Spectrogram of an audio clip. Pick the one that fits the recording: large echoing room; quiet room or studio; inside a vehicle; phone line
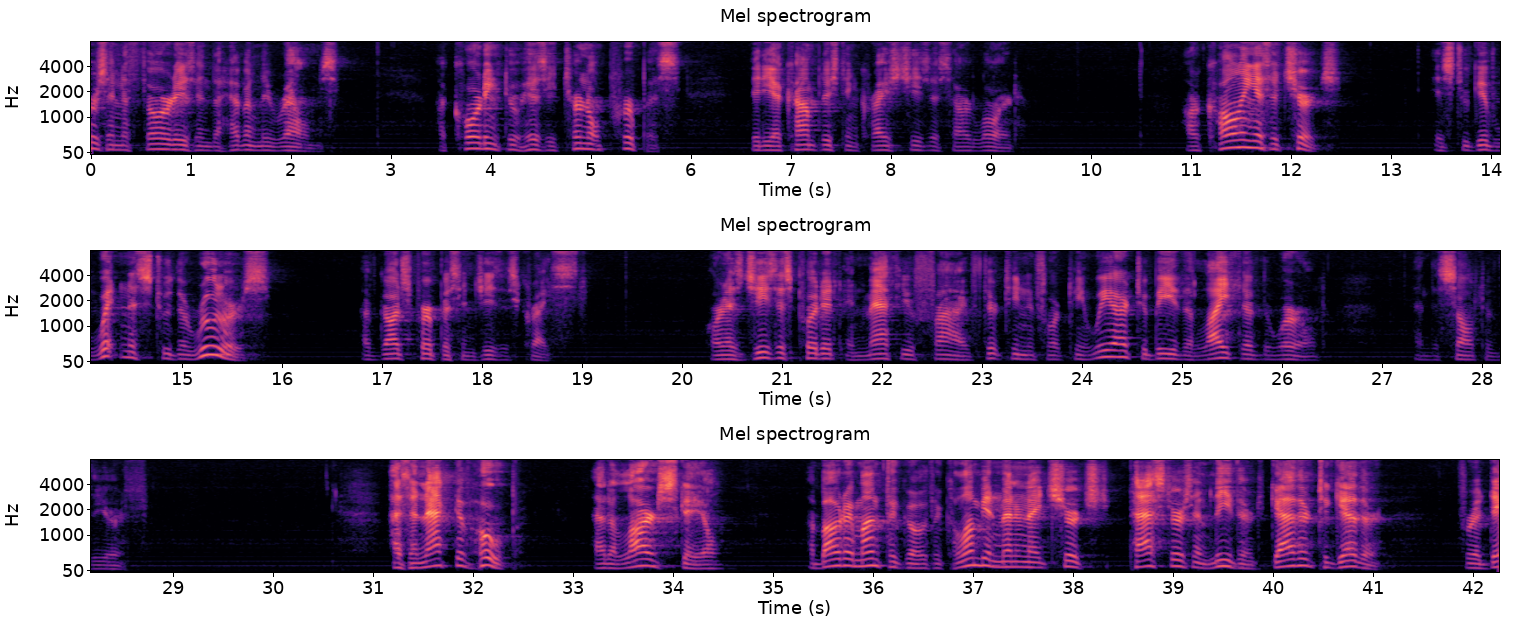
large echoing room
